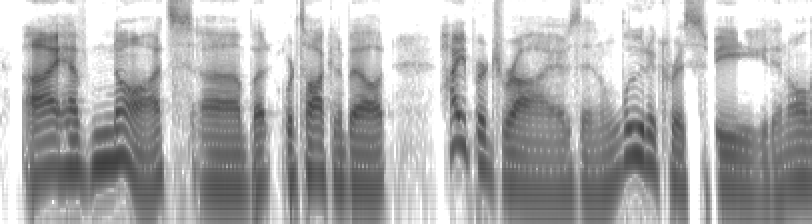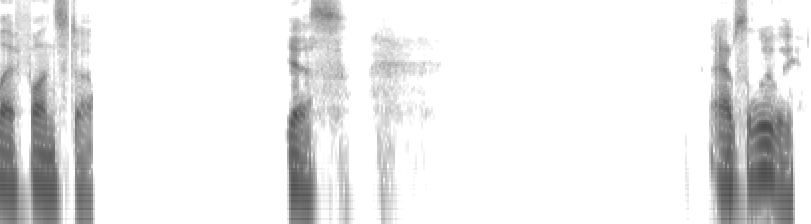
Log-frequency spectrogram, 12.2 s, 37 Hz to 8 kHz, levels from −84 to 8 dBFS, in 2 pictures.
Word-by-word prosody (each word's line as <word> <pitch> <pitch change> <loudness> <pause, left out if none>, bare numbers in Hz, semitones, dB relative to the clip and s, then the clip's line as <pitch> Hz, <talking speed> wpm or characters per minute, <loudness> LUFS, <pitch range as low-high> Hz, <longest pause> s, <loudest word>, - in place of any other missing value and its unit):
I 135 +2 +7
have 140 -2 +2
not, 155 - +2
uh, 100 -1 +1
but 105 +3 -1
we're 115 - 0
talking 120 -3 +2
about 100 -1 +2 0.4
hyperdrives 95 - 0
and 95 +6 -6
ludicrous 140 - +1
speed 90 -5 -3
and 85 +3 -6
all 110 +1 -1
that 95 -3 -1
fun 95 -2 -3
stuff. 95 - -8 1.5
Yes. - - -4 2.8
Absolutely. 105 -1 -2
105 Hz, 95 wpm, -25 LUFS, 95-125 Hz, 2.8 s, I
